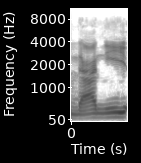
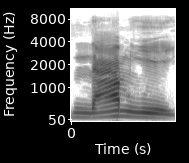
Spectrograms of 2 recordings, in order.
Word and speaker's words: Nami: I could call him oh Nani oh it's Nami damn I'm so close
